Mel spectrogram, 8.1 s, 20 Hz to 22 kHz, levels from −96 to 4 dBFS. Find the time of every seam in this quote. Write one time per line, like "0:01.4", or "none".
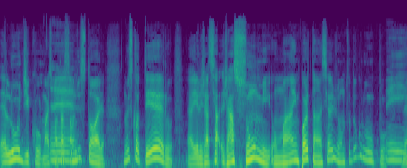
none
